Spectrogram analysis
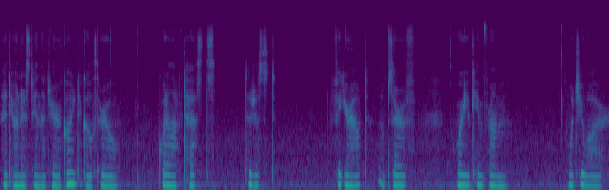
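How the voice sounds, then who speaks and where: A young woman whispering close to the mic in a sci-fi ASMR roleplay, calmly questioning and reassuring as a scientist observing an alien. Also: mid-range voice, takes it slowly, long pauses, slight background noise, low-quality recording. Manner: soft whisper throughout, calm and reassuring. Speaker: ASMR creator. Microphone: close ASMR microphone.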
